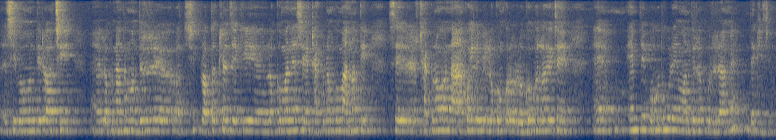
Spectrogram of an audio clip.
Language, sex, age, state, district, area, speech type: Odia, female, 60+, Odisha, Khordha, rural, spontaneous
